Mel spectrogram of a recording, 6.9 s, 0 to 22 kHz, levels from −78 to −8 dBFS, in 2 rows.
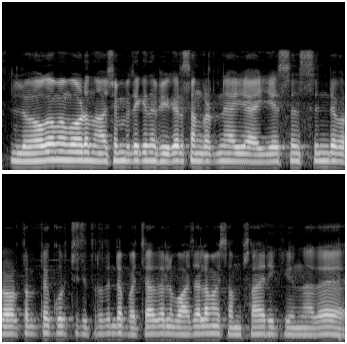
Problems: none marked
